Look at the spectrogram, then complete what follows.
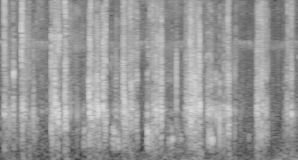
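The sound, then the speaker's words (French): A ridden horse's hooves trot in a steady, brisk clip-clop rhythm, fairly loud, each strike sharp and percussive over about three seconds with no voices. “Angelo poussa son cheval qui prit le trot.”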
